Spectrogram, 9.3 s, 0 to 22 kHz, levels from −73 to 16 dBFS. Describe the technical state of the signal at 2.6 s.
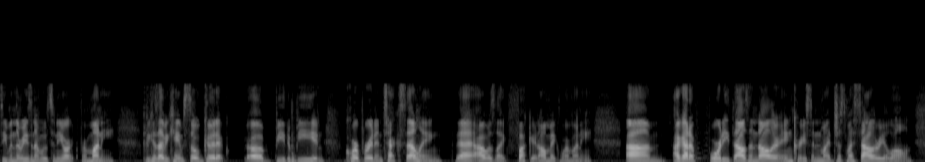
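At 2.6 s the speech is affected by a wrong sample rate fault, which runs through the whole clip rather than starting or stopping near this point. The samples are clocked out faster than they were captured, with no resampling, so duration and pitch shift together: everything runs 1.38 times too fast and sits about 5.5 semitones high. That ratio fits 16 kHz material played back at 22 kHz. The voice sounds hurried and thin, with a chipmunk-like lift in formants and pitch.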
